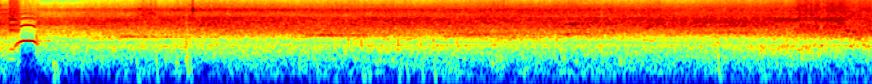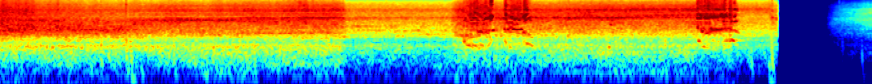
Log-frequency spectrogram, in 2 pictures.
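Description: Loud, steady rush of pool water close to the microphone, which drops away about twelve seconds in. Brief voices follow near the end.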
